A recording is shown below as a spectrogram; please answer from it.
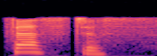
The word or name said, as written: Festus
